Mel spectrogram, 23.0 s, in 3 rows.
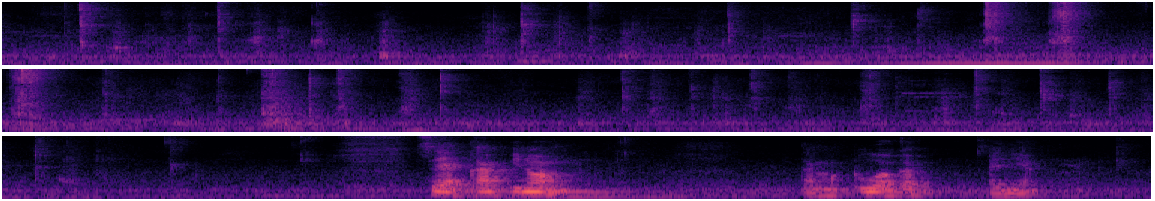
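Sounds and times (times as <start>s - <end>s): crunching and chewing: 0.3s - 16.6s.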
